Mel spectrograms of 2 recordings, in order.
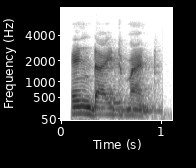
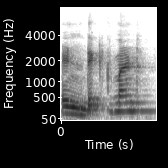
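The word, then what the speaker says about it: indictment: इंडाइटमेंट, इसको इंडिक्टमेंट नहीं पढ़ा जाता है, इसमें सी साइलेंट है।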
